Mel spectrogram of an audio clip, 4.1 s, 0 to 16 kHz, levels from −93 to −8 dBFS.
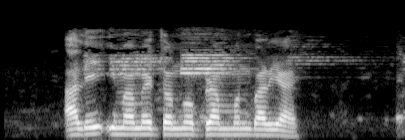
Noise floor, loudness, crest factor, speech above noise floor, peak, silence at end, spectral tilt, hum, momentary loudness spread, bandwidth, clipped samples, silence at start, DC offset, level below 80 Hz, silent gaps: -66 dBFS; -17 LUFS; 16 dB; 49 dB; -2 dBFS; 0 s; -6 dB/octave; none; 5 LU; 7.4 kHz; under 0.1%; 0.65 s; under 0.1%; -60 dBFS; none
